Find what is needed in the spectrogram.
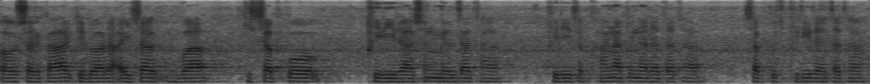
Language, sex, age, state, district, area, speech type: Hindi, male, 30-45, Uttar Pradesh, Lucknow, rural, spontaneous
